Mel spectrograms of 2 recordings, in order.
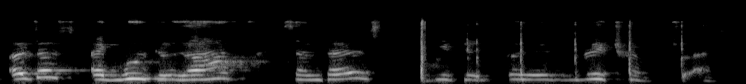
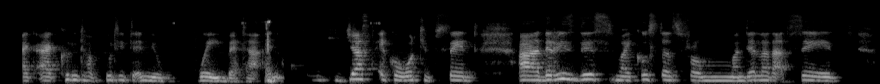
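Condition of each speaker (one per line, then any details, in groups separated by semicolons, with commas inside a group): Cerebral palsy; therapy from six months old
No condition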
